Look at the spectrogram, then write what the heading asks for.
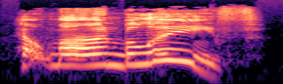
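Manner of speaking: high, slow, drawn-out plea; imitated father's cry for help. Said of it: "the Father cries out".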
